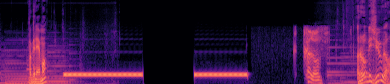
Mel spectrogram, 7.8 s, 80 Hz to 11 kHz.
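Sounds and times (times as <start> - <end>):
speech: 0.6 - 1.4, 6.2 - 7.7
telephone ringback tone while placing a call: 1.3 - 2.9, 3.9 - 5.0.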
